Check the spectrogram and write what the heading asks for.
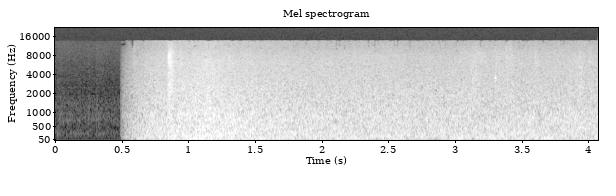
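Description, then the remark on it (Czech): A loud, steady roar of the flooded Vltava River rushing through Český Krumlov, carrying roughly ten times more water, begins abruptly after a brief silence and continues unbroken and dense, with no voices over it. “Řekou Vltavou tady v Českém Krumlově teď stále protéká zhruba desetkrát víc vody”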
